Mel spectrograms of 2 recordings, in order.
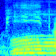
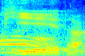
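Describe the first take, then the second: First: The pitch goes up on the name. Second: The pitch goes down on the name.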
